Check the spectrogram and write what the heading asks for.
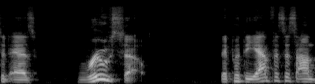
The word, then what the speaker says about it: Rousseau: So he said Russo, like Russo.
